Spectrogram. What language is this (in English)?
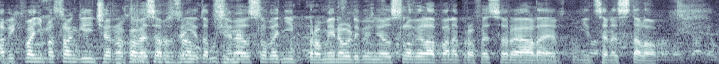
Czech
